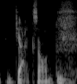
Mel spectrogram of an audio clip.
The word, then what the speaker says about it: Jaxxon: It was Jackson. I know it's spelled Jaxxon. Jackson.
